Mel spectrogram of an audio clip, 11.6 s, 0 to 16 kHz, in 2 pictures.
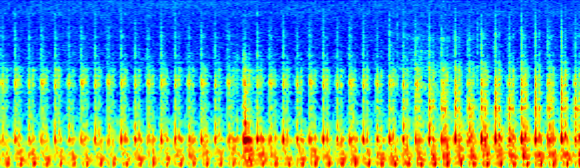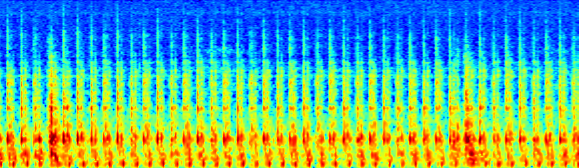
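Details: Rover 800 abandoned for 15 years, last attempt after being dragged to free engine; even starter churn about two and a half compression beats a second, never catches; smoke near turbo suggests owner it's trying to fire. Cranks, no start.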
